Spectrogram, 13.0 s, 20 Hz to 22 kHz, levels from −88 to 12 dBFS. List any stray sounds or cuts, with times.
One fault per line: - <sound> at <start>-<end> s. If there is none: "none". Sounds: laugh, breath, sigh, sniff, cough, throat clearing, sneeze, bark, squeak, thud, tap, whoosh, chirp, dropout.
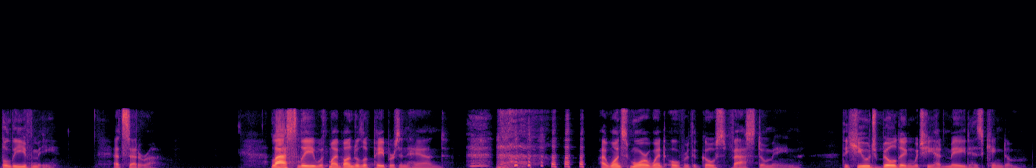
- laugh at 5.8-7.3 s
